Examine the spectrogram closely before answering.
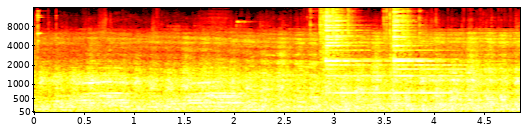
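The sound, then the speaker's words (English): Rumbling, clattering running sound of a small shopping centre train at Whiteley, a steady loud rattle throughout with two brief higher-pitched bursts in the second half. “Now, that is the sound of something that should be the size of the train from Back to the Future 3.”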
